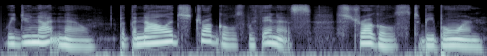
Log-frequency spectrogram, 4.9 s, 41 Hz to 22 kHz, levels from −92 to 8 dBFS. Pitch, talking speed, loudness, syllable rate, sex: 155 Hz, 170 wpm, -17 LUFS, 4.4 syllables/s, female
